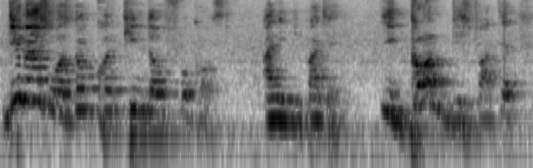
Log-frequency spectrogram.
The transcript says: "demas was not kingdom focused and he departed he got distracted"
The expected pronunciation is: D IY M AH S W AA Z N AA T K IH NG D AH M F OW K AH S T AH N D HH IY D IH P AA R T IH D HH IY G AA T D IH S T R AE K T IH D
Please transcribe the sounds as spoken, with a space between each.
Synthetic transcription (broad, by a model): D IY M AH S W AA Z N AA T K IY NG D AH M F OW K AH S T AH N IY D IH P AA T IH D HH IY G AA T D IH S T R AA K T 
